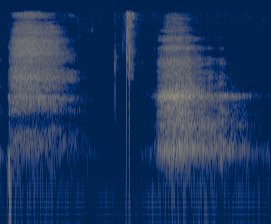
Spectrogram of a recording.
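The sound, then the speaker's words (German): A deep, airy breath drawn in, a brief pause with a couple of small clicks, then a long, full, relaxed exhale, fairly loud, with no talking. “Atmet ihr eigentlich noch? Tief ein.”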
